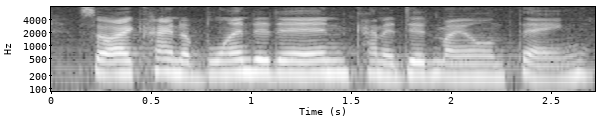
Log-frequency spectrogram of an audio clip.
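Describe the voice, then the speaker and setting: A soft-spoken woman with a Pacific Northwest accent and fairly even intonation. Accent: General American (Pacific Northwest). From US Pacific Northwest (Kirkland, Washington). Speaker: missionary. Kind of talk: testimony. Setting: church.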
